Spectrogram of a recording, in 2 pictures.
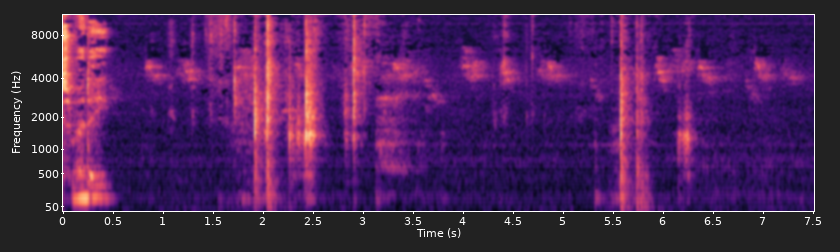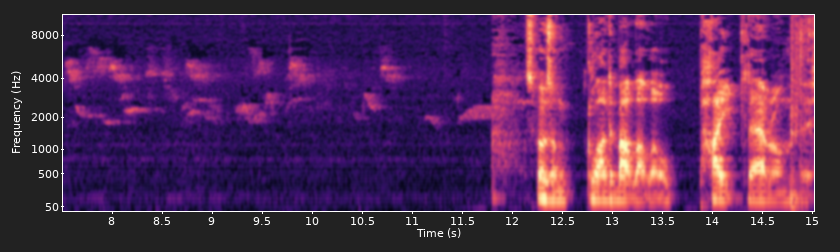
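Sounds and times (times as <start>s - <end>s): faint high bird chirps: 3.2s - 12.2s.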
